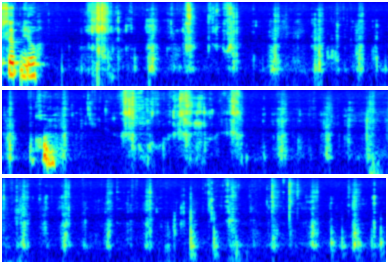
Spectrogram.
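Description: Close-miked chewing of crisp raw endive leaf and grilled pork: irregular small crunches and wet mouth clicks, with louder crunching bites about a second in and again around six to seven seconds in.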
